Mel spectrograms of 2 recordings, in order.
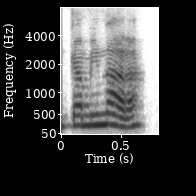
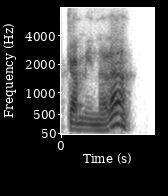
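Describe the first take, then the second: First: "caminara" with the stress on the na, not the last syllable; penultimate stress. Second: "Caminará" with the stress on the last syllable, -rá; final-syllable stress. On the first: Teacher contrasting a past form for students, penultimate stress. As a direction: lean on NA in "caminara". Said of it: "caminara es como pasado". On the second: Teacher showing students the future tense, final-syllable stress. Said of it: "eso es futuro". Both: Shown as a demonstration.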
